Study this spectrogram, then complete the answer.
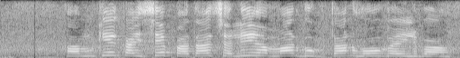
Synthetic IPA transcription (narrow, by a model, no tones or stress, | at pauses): hɐmkekɐɪsepɐt̪at͡ʃɐliɦɐmaːɾbʱʊɡt̪aːnɦoɡɐɪlbaː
